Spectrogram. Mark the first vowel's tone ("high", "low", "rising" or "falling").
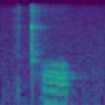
low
